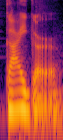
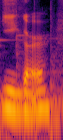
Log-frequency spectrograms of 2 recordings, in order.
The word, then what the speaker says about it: Giger: However, I am rather familiar with a certain Swiss artist behind the design of the xenomorph, H.R. Geiger, or I think it's supposed to be pronounced Giger.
